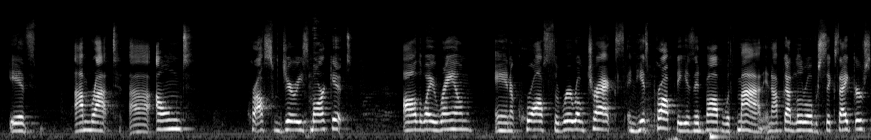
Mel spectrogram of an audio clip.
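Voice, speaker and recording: A woman speaks in an East Tennessee accent at a medium pitch. She keeps a moderate pace and a flat, monotone intonation. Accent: Southern US (East Tennessee). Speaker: local resident speaking at public hearing. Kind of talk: public hearing testimony. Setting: county commission meeting at podium.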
